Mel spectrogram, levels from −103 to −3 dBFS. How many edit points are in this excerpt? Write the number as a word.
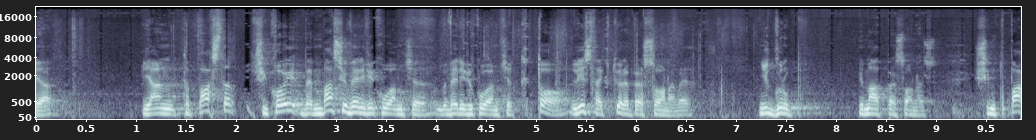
one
